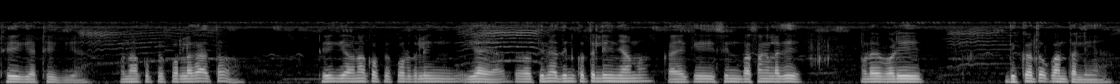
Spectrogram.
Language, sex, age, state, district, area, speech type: Santali, male, 45-60, Jharkhand, Bokaro, rural, spontaneous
